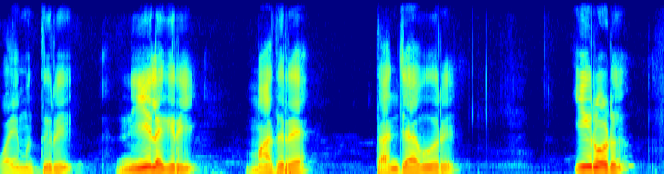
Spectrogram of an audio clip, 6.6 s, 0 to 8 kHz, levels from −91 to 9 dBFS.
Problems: none marked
